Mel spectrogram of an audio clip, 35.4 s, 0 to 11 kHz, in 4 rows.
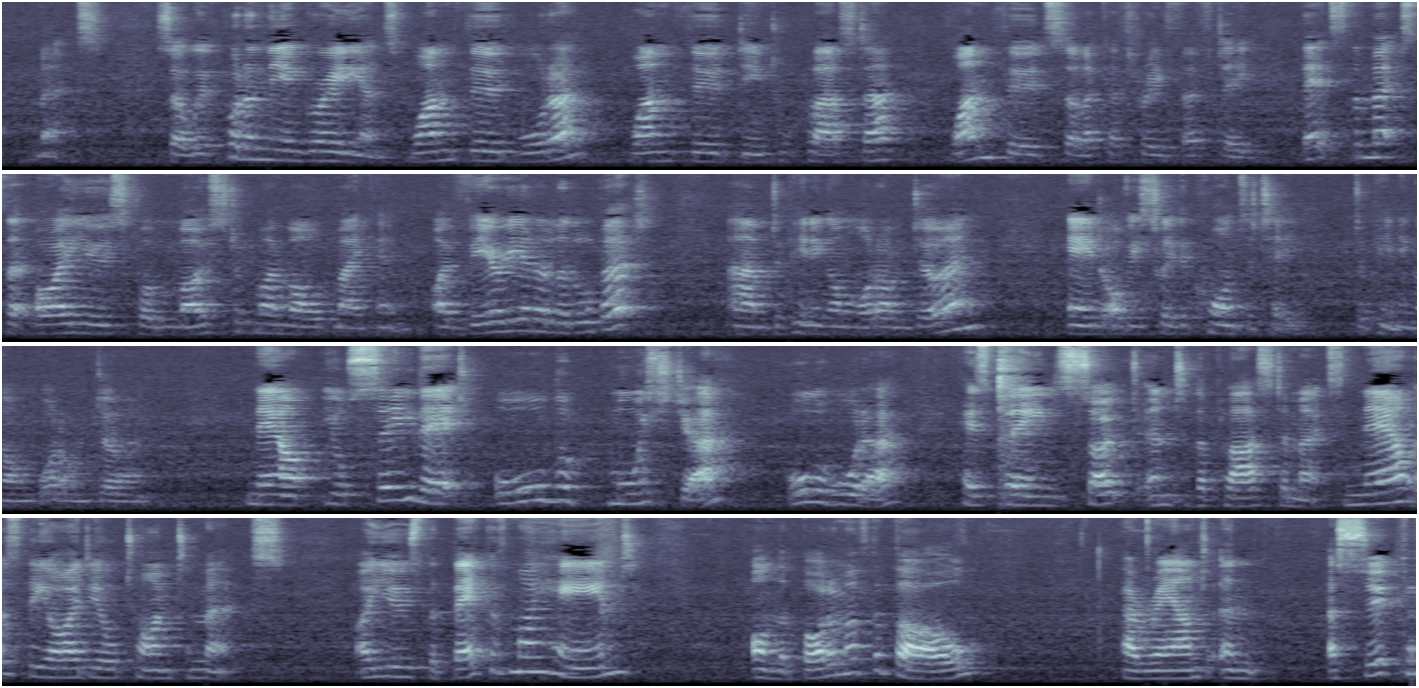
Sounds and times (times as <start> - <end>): Speech: 0.2 - 18.7, 19.3 - 30.6, 31.3 - 32.7, 33.6 - 35.3.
